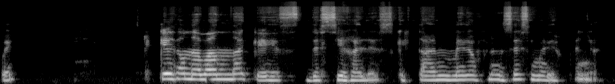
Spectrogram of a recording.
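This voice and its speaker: A woman's voice: mid-range voice, fairly even intonation, a little mellow, no echo. A woman teaching French to adult students in Spanish with an Argentine accent, patiently repeating words and checking with "¿sí?". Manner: patient, repeats words slowly, asks "¿sí?" often. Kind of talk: classroom explanation of pronunciation.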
